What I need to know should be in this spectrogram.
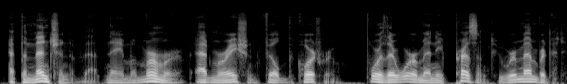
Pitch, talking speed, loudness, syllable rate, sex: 100 Hz, 235 wpm, -18 LUFS, 6.7 syllables/s, male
